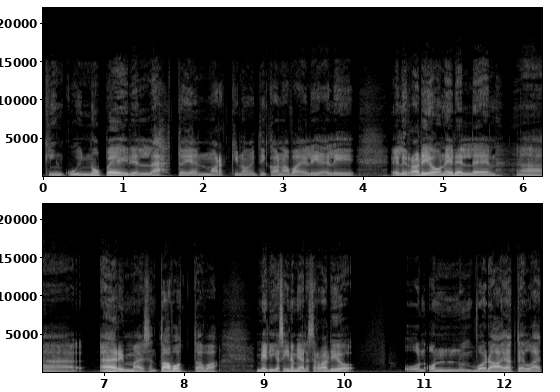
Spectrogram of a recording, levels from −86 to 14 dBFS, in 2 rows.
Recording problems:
uneven, jittery; strongly; from 1 to 11 s

